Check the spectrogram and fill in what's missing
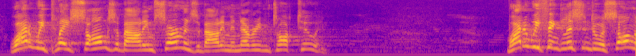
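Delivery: loud, high, insistent challenge; full-force preaching. Real, not acted. Preacher challenging churchgoers who never talk to Jesus, loud and impassioned. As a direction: drive each question home at the congregation.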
